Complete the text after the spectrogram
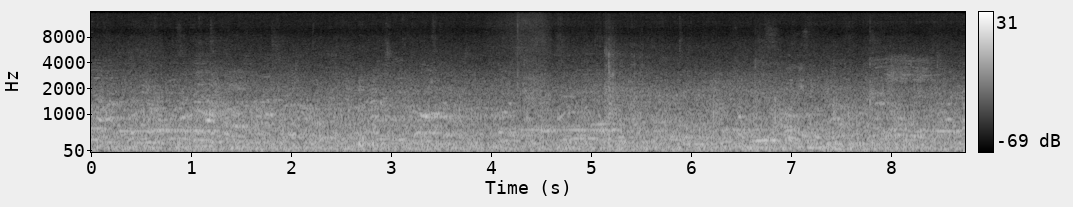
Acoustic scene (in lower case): crowded indoor space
